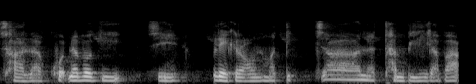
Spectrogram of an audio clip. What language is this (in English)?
Manipuri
